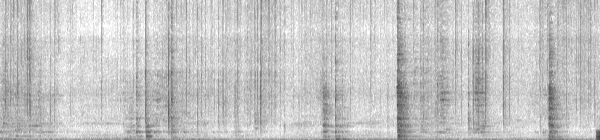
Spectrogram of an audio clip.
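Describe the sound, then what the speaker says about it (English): Eggplant slices sizzle in olive oil in a frying pan, a quiet steady crackle broken by a few louder spits and stirring clatters, with no talk. "from the frying in the olive oil and everything"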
